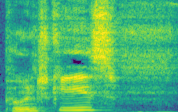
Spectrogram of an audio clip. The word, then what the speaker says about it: paczki: But the other thing I remember from Fat Tuesday and Mardi Gras and stuff are called punchkis. – Okay. – I don't know if you heard of them. – Nope. – Yeah. If you pull up on Google, it's spelled PACZKI.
